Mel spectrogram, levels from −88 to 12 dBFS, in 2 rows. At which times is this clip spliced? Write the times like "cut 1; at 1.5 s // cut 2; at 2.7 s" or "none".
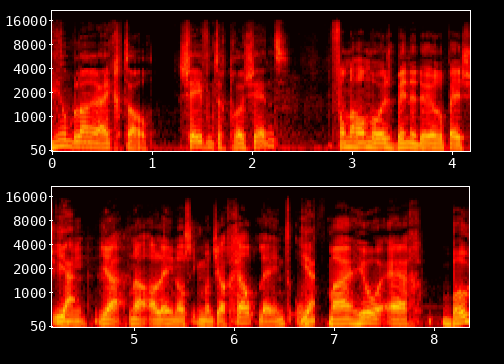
cut 1; at 5.0 s // cut 2; at 6.8 s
